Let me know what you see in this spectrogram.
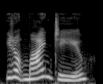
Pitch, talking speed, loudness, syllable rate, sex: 255 Hz, 290 wpm, -17 LUFS, 5.8 syllables/s, female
